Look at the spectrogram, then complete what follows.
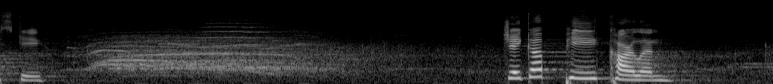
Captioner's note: cheers and applause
